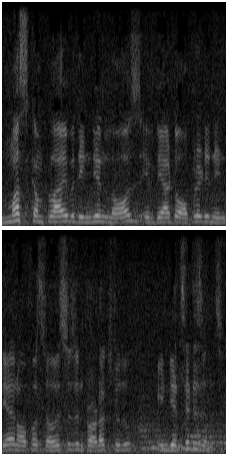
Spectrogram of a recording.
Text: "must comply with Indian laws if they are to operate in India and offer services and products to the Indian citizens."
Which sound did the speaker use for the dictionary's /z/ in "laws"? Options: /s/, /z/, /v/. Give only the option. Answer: /z/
